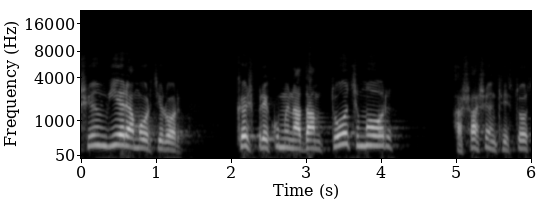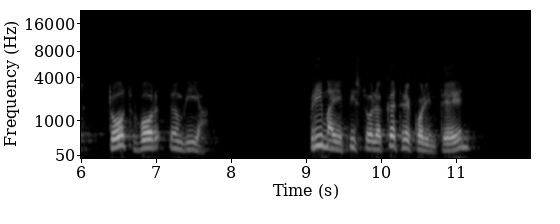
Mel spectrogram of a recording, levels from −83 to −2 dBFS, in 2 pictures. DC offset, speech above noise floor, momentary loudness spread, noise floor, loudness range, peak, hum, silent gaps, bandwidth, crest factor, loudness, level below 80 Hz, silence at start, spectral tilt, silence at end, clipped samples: under 0.1%; 55 dB; 17 LU; -88 dBFS; 10 LU; -16 dBFS; none; none; 7.6 kHz; 20 dB; -33 LUFS; -82 dBFS; 0 s; -6.5 dB/octave; 0.85 s; under 0.1%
